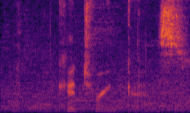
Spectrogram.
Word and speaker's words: Katrinkas: you what is your professional frame adorning name katrinkas katrinkas would you spell that for are are illiterate people such as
